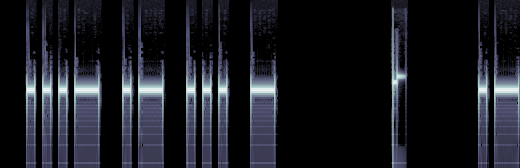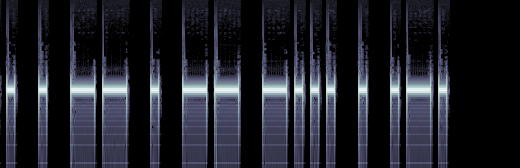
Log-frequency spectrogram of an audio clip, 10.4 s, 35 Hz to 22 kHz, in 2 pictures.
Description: Morse code, heard as a keyed tone, about 15 wpm, 700 Hz. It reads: VAST REMEMBER
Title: Sets of 4 Words - New Word Drill - 15wpm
